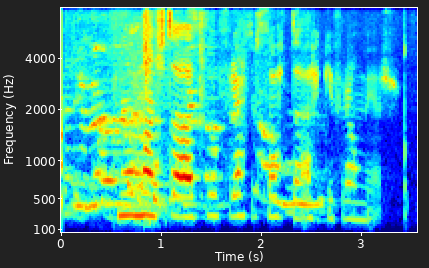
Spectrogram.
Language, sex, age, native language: Icelandic, female, 11, Icelandic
